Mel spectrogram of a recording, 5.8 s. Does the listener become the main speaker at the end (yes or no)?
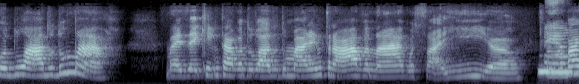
yes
